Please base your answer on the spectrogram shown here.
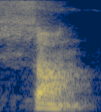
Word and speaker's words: Song: And for the Song Dynasty, the correct pronunciation is Sung, like S-U-N-G.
